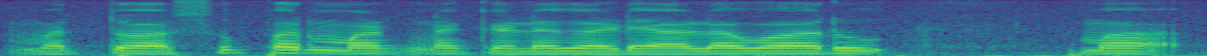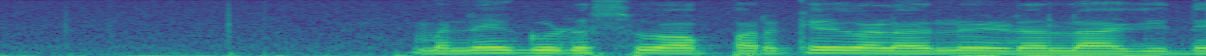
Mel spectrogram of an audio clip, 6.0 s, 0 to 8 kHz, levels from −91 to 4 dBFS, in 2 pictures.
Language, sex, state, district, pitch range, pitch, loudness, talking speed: Kannada, male, Karnataka, Bangalore, 140-150 Hz, 140 Hz, -14 LUFS, 110 wpm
